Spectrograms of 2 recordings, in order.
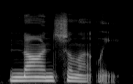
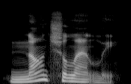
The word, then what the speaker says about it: nonchalantly: 4 syllables. The stress is on the third one, lant. Non-sh-lant-ly. Nonchalantly.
